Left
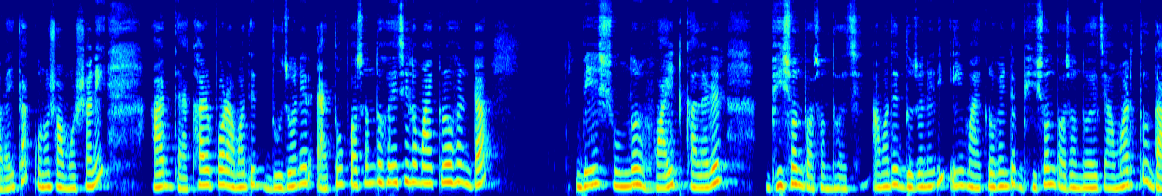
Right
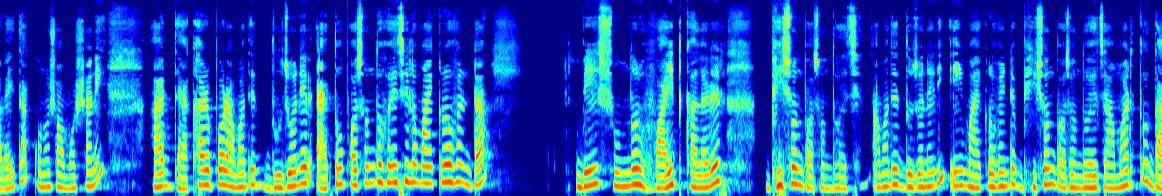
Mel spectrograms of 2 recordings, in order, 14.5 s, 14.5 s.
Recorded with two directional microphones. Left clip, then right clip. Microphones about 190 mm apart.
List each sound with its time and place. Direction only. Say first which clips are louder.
0.0 s speech: right 7 dB; 30° right (ahead or behind)
7.2 s speech: right 10 dB; 35° right (ahead or behind)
